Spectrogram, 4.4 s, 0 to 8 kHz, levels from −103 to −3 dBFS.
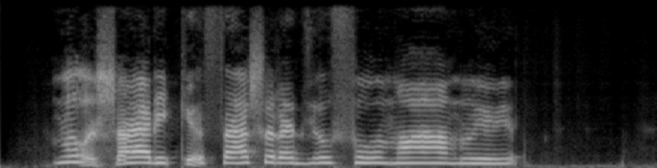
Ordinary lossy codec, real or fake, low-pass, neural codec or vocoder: none; fake; none; codec, 16 kHz, 1 kbps, FreqCodec, larger model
